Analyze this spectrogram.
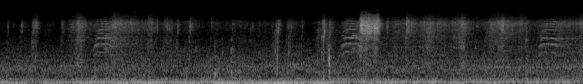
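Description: A young monkey gives high squeaks.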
